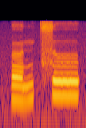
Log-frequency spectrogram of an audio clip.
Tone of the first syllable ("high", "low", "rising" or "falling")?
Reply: rising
